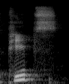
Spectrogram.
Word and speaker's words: Pepys: on are samuel peeps despite being written p-e-p-y-s his name is pronounced peeps you can see his uh his portrait down below there's peeps we'll look at his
